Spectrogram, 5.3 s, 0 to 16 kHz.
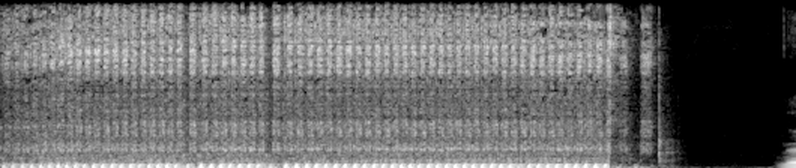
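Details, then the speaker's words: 2015 Bashan Storm 250 single on choke with a booster box: steady, even, healthy thump with no engine clacking, then it stumbles and dies within half a second as the small tester tank runs out of fuel. "i've run out of gas like i said this uh this tester tank did not have much in it so i'm gonna have to go get some more fuel"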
